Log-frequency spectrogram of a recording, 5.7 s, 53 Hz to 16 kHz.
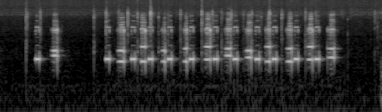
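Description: Touch-tone telephone keypad dialing star 21 star and a phone number: a string of crisp, evenly spaced DTMF beeps after two early presses and a short pause. The beeps sound close and clean, with no voices.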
